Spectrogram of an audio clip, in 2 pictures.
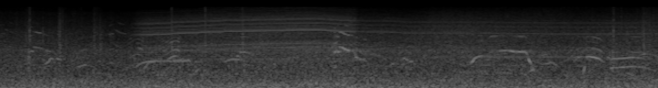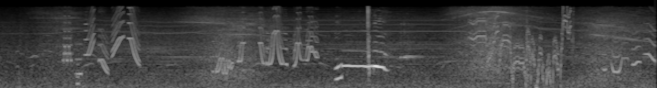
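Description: Seaside ambience with gulls calling at intervals, the calls louder and sweeping up and down past the middle, and a rush of noise near the end.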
